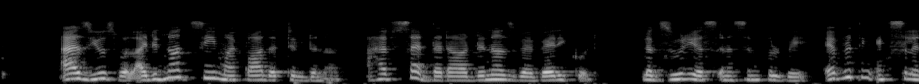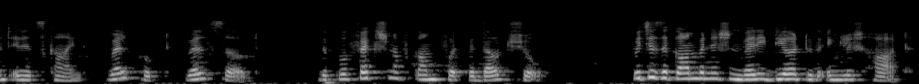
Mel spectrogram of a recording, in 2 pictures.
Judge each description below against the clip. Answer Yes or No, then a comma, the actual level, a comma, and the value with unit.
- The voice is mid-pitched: No, high, 220 Hz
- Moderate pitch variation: Yes, average, 4.1 semitones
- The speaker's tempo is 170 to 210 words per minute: No, average, 160 wpm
